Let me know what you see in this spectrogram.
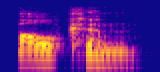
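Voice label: "balkan", British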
